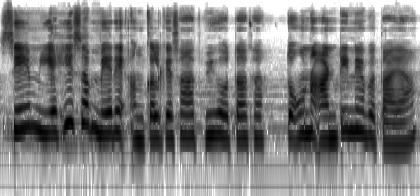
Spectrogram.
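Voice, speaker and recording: A woman's voice: high-pitched, unhurried. A woman reading a devotee's first-person story as a voice-over, often addressing listeners as sangat ji. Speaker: voice-over reader of devotee satsang stories.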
